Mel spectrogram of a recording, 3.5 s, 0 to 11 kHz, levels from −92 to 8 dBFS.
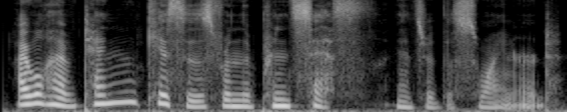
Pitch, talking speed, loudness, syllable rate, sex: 200 Hz, 185 wpm, -19 LUFS, 5.5 syllables/s, female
